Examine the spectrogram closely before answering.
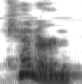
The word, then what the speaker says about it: Kennard: canard came from the village which we know now as Kennard Nebraska don't ask me why we pronounce his name canard with the city's name Kennard I don't know I don't know that anybody does but mr.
